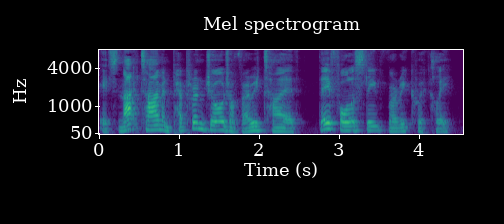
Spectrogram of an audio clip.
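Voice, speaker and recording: An adult channel host reads a children's storybook aloud from a script, speaking directly to young kids with expressive, lively intonation. The voice is mid-range and the pace moderate.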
